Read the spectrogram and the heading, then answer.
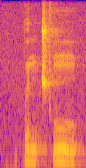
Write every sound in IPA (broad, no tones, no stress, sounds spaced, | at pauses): p ɘ n t͡ʃʼ ũ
